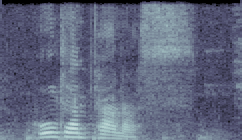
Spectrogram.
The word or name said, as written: Hooltanpanas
